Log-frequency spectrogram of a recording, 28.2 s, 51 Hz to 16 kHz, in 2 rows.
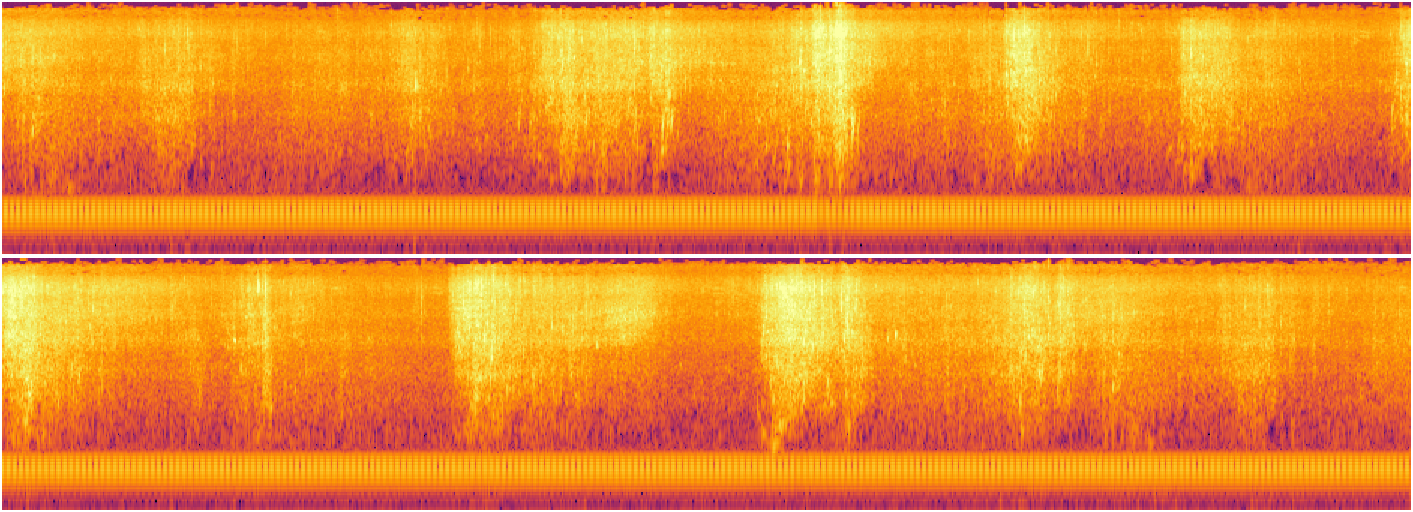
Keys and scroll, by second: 16.4 ctrl+a, 17.0 ctrl+c, 17.5 ctrl+v, 22.2 ctrl+t.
